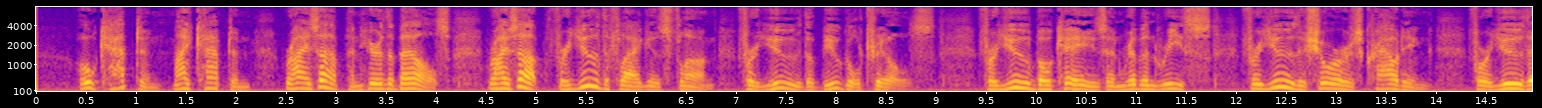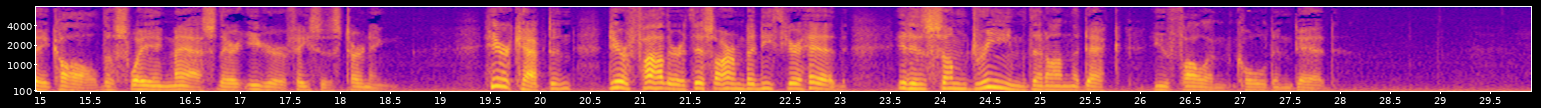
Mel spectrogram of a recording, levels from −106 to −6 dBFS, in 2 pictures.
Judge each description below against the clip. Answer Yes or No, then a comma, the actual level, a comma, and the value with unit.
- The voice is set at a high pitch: No, medium, 150 Hz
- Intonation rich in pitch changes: Yes, wide, 6.0 semitones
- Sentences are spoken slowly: Yes, slow, 130 wpm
